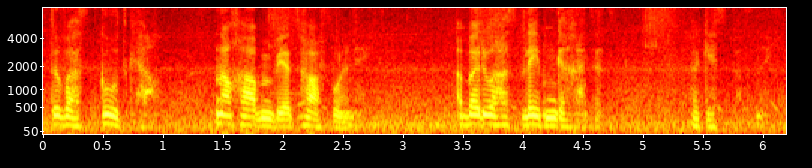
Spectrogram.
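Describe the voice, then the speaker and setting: A man's voice: mid-range voice, moderate pace, a little hiss or hum, lightly acted. A man playing a composed, serious former Jedi mentor in a German audio drama. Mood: encouraging.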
